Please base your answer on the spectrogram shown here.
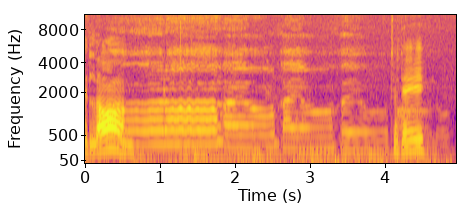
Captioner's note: people chanting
